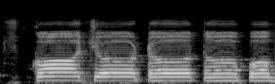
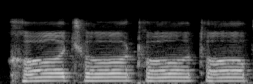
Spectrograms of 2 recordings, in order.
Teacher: महाप्राण में व्यंजन के उच्चारण के समय मुंह से अधिक हवा निकलती है।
